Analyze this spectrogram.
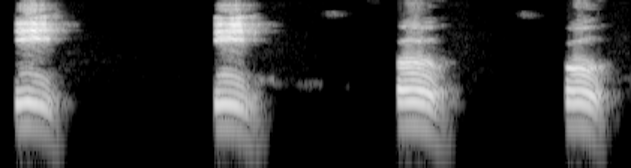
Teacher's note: ये संवृत है तो संवृत में आपका मुंह एकदम बंद हो जाएगा।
